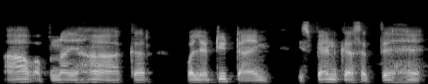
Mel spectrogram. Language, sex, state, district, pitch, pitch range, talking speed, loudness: Hindi, male, Bihar, Supaul, 110 Hz, 105-110 Hz, 140 wpm, -19 LUFS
